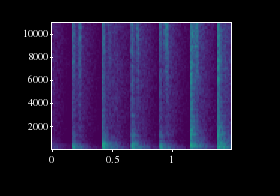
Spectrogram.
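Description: Six knocks on the steel body of a custom SG Junior-style guitar, near where a part is fixed on. Each gives a short, hollow-sounding knock with a low tone around 230 Hz that dies away quickly. The body sounds hollow at that spot.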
